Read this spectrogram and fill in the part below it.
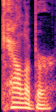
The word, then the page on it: caliber: British English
